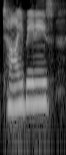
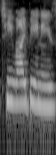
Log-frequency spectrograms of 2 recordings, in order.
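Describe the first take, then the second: First: Ty is said as one word, rhyming with tie. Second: Ty is spelled out as two letters. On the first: The speaker calls it right. "call it Ty beanies" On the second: The speaker calls it wrong. "I pronounced it as T Y beanies"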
